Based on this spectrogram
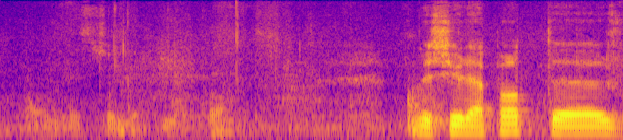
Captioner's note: speaking French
